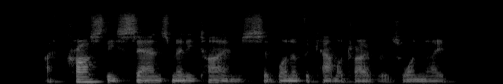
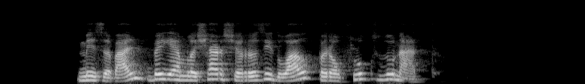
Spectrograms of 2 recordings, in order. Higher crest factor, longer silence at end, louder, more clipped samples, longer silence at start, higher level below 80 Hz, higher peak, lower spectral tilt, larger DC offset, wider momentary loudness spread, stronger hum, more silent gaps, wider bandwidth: first, 24 dB vs 16 dB; second, 0.55 s vs 1.7 s; second, -43 LUFS vs -16 LUFS; neither; second, 0.45 s vs 0.8 s; second, -78 dBFS vs -64 dBFS; second, -22 dBFS vs -2 dBFS; second, -4 dB/octave vs -7 dB/octave; neither; first, 13 LU vs 6 LU; neither; neither; first, 13 kHz vs 7.2 kHz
